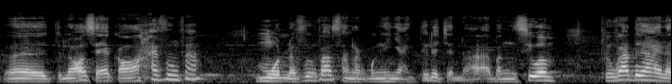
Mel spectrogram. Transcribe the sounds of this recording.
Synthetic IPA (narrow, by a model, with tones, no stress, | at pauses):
ɗɔ˨˦sɛ̰˧˥kɔ˨˦haː˧jfɨ˧əŋfaː˦˥p̚ | mo˨˩t̚laː˨˩fɨ˧əŋfaː˦˥p̚saː˨˩nlwa˨˩k͡p̚ɓa˨˩ŋhï˨˩ŋ̟ʔa˧˩jŋ̟t̪ɨ˦˥k̚laː˨˩t͡ɕə˧˩nɗaː˨˦ʔəː˧˩ɓa˨˩ŋ˨˩si˧wʔə˧m | fɨ˧əŋfaː˦˥p̚t̪ɨ˨˦haː˧jlaː˨˩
